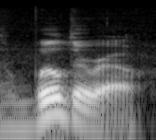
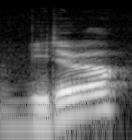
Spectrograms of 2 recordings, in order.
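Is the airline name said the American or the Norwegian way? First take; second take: American; Norwegian. First: It is said with an American English pronunciation. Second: It is said with a Norwegian pronunciation. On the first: "known to us Americans as" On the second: "the Norwegians pronounce it something along the lines of"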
